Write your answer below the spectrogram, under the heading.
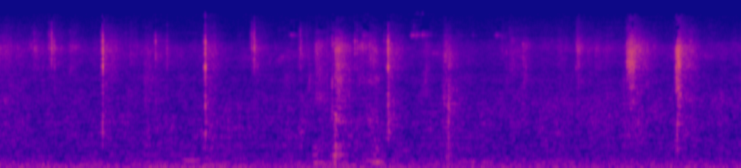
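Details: Baby monkey, cold, shaking and hungry for milk after training, gives short high squeaks in a quick irregular series, roughly two a second, with a few sharper peaks near the end, over faint indoor room noise.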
